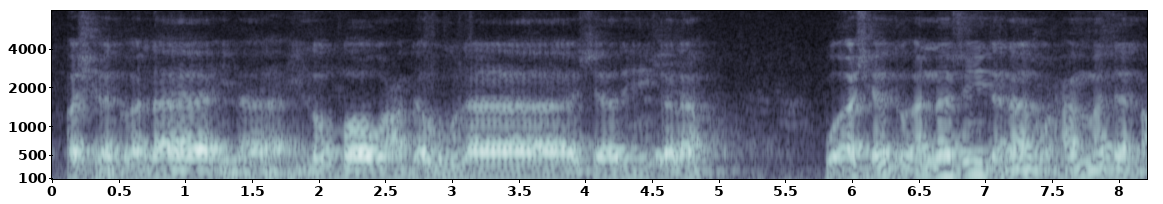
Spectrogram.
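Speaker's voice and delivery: formal Arabic recitation on a low, level tone; intoned sermon opening. Real, not acted. Preacher greeting the congregation and praising God, intoned formally.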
